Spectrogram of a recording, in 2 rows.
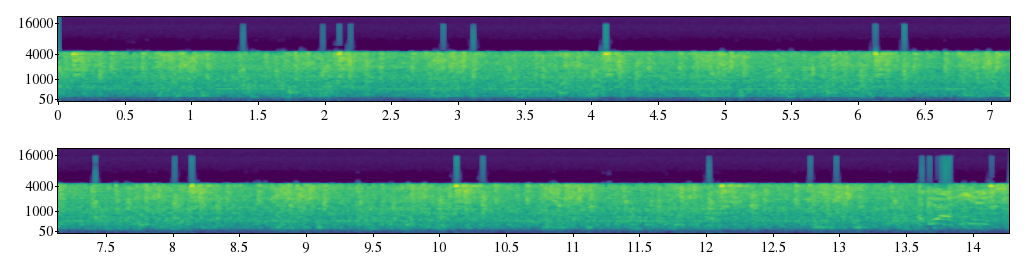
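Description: Duplo DBM-4000 booklet maker running at speed: a steady mechanical clatter of paper feeding and stitching, with a regular beat and a faint steady hum. The stitch head is putting in a single stitch per booklet, with no sign of the repeated-stitch fault that a bad stitcher clutch or solenoid would cause.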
